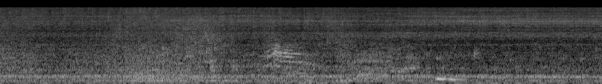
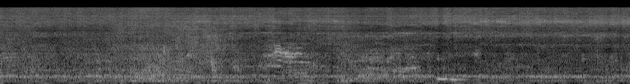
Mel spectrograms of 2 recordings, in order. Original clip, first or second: first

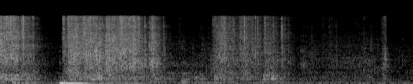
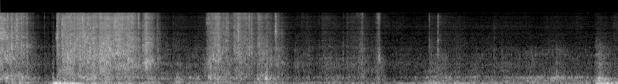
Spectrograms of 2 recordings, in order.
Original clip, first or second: first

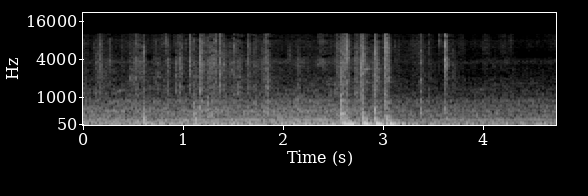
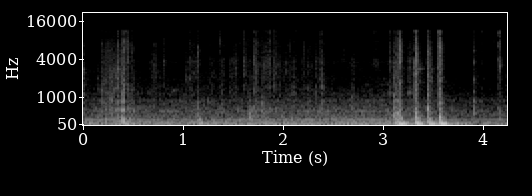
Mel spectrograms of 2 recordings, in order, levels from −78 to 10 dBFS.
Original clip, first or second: second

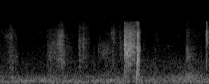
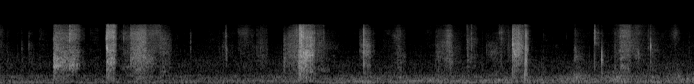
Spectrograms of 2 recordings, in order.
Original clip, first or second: first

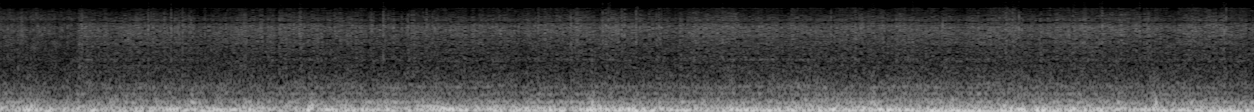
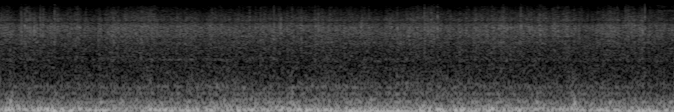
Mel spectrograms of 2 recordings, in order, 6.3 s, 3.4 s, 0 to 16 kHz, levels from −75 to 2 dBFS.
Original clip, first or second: first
